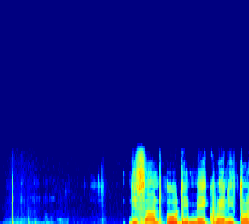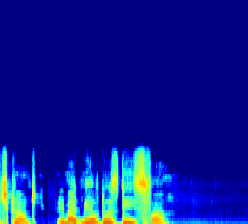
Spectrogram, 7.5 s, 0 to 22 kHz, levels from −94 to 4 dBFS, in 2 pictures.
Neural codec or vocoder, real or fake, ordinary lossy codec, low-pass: none; real; none; none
